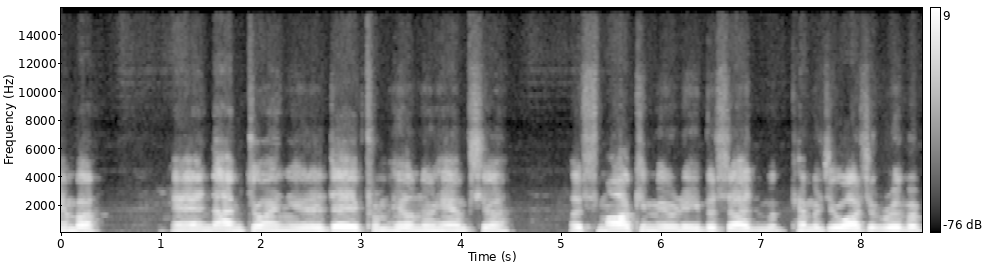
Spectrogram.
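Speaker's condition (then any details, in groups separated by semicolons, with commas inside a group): ALS; limb onset sporadic form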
